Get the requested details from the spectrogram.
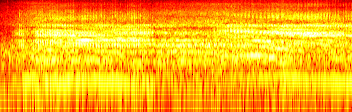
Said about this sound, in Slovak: Možno teraz taká aktuálna, tá jelenia rúja u nás, takže môžeme skúsiť toho jelenia.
